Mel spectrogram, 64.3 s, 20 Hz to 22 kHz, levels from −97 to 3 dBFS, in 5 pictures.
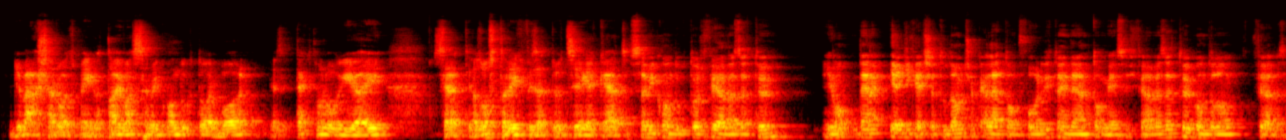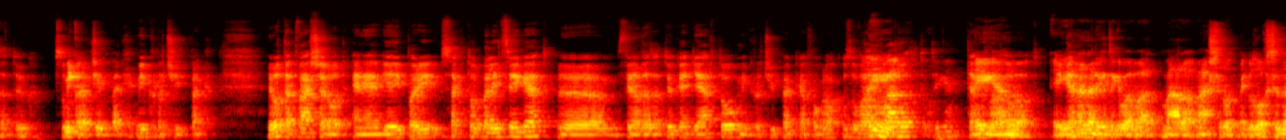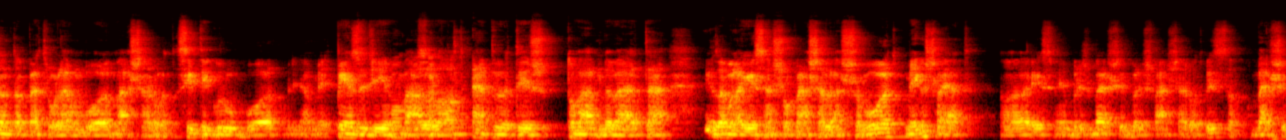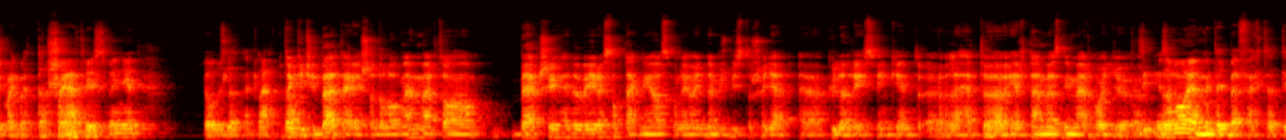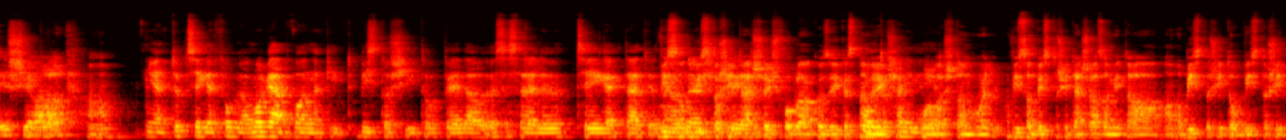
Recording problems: off-mic speech; far
room echo; slight; dies away in 0.4 s

